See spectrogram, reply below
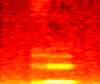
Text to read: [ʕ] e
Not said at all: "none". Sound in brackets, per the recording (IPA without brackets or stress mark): ɦ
